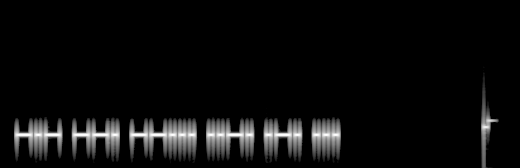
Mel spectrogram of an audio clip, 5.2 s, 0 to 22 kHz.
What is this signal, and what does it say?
Morse code, heard as a keyed tone, about 25 wpm, 700 Hz. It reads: KG7FRS
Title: USA Callsign DE Callsign 25wpm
